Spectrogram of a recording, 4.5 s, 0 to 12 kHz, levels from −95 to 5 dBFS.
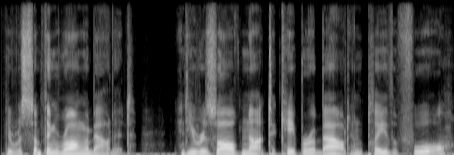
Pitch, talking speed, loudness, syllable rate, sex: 105 Hz, 225 wpm, -19 LUFS, 6.2 syllables/s, male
